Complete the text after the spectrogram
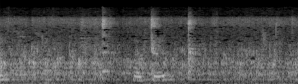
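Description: A metal bowl clinks.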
